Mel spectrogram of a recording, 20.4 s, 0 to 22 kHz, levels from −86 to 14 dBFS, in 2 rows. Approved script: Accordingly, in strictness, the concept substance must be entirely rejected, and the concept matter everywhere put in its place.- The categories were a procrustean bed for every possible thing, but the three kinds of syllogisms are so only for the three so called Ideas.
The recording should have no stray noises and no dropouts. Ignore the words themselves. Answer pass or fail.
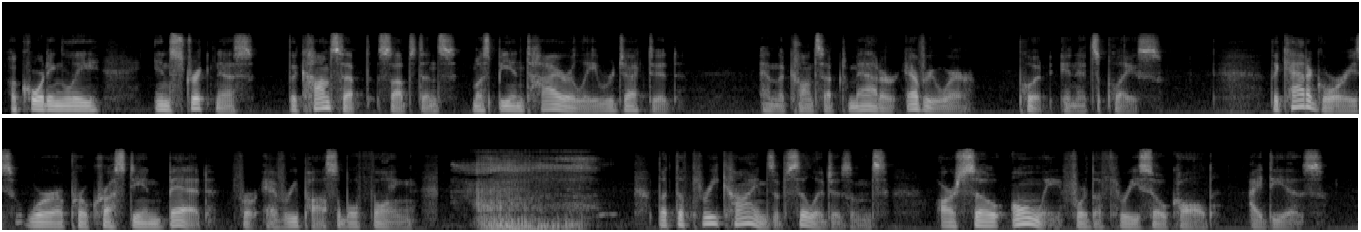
fail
